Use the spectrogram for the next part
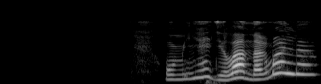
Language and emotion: Russian, positive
